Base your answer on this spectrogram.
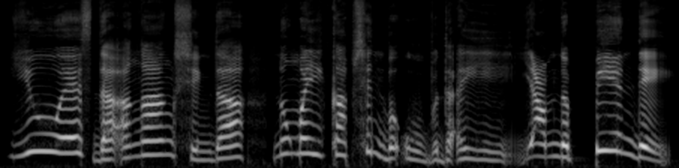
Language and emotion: Manipuri, angry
